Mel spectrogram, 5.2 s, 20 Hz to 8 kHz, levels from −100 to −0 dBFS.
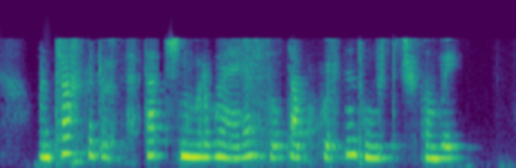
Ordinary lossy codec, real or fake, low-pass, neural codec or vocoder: AAC, 16 kbps; fake; 7.2 kHz; codec, 16 kHz, 1 kbps, X-Codec, HuBERT features, trained on general audio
